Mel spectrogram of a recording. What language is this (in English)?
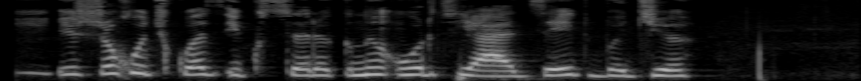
Abkhazian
